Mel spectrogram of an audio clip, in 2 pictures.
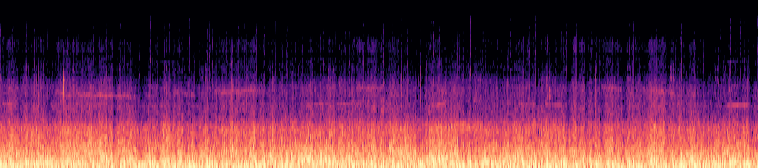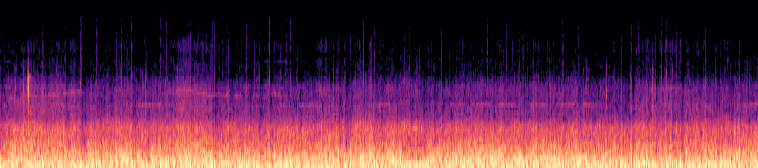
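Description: Steady wind buffeting the camera microphone on a hang glider in flight, a dense low rushing noise.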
